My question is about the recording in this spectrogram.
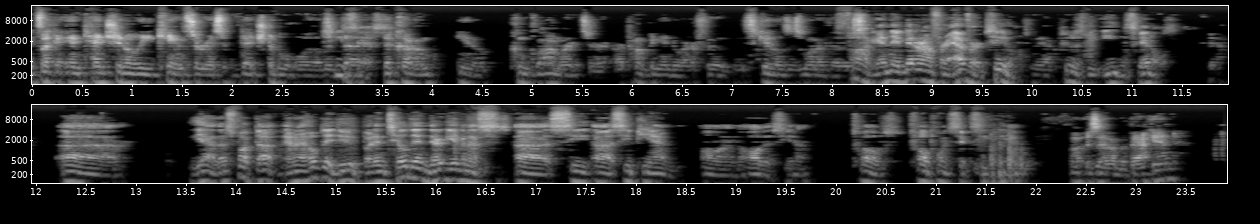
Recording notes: We lost our audio this week and had to pull the audio from the camera.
